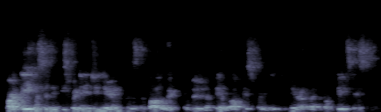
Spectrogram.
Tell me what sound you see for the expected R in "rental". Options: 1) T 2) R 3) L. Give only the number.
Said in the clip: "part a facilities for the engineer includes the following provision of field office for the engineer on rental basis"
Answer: 3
